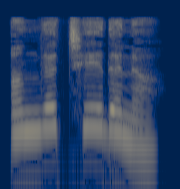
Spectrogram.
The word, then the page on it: ಅಂಗಚ್ಛೇದನ: aŋgacchēdana; Kannada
